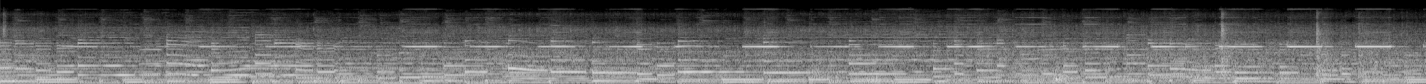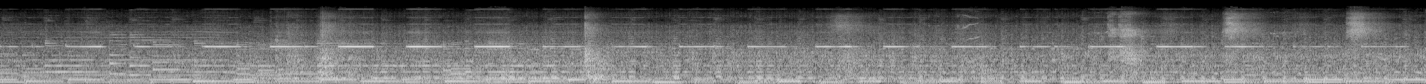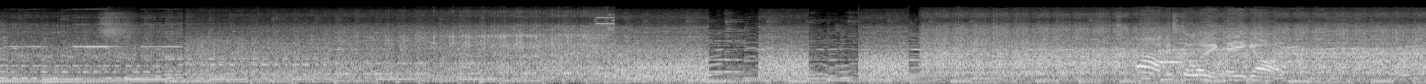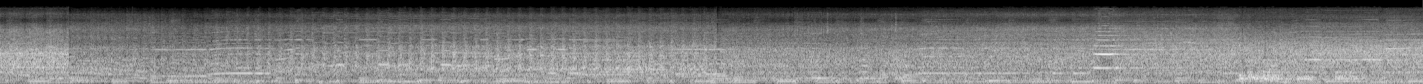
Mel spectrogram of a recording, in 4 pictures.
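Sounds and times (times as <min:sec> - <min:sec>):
background music: 0:00.0 - 0:57.0
truck reversing beeper: 0:00.0 - 0:57.0.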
